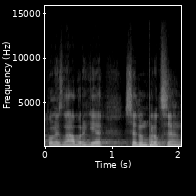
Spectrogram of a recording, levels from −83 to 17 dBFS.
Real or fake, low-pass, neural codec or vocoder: fake; 14.4 kHz; codec, 44.1 kHz, 2.6 kbps, SNAC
